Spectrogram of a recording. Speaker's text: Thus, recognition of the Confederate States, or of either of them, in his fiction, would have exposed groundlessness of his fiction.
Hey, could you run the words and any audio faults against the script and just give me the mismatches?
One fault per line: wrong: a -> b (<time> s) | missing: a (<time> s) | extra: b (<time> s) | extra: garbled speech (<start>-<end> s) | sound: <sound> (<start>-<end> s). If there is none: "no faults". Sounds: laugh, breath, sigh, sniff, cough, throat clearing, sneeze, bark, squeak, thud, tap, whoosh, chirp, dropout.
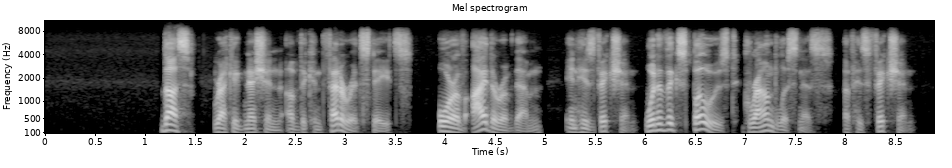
no faults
